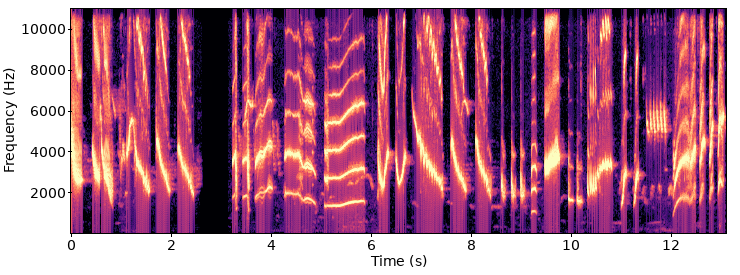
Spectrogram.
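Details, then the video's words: Lively Asian pied starling lure song full of varied fill-in phrases, a fast run of swooping whistles, a short pause, then drawn-out harmonic tones, buzzy notes and rapid clipped chirps. "Pancingan Jalak Suren Gacor Mompa Variasi Suara Burung Kicau Cepat NYAUT Gacor Full Isian Mewah"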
